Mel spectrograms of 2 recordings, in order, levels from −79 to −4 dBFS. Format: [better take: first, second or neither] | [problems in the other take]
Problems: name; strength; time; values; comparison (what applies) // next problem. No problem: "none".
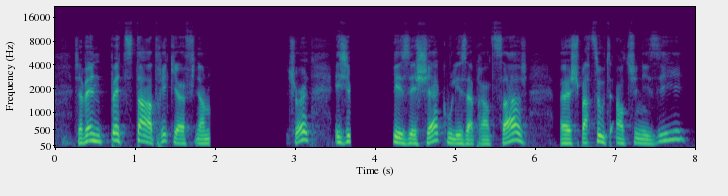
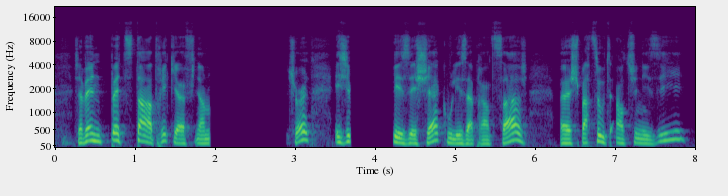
neither | audio cutting out; at 2 s for 1 s and at 3.5 s for 0.5 s; the same in both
